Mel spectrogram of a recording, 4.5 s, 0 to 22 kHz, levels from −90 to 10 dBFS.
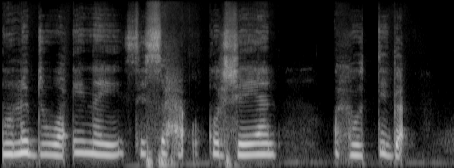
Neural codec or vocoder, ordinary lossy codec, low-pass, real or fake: codec, 44.1 kHz, 3.4 kbps, Pupu-Codec; none; none; fake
